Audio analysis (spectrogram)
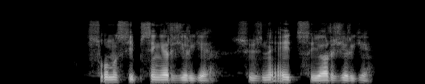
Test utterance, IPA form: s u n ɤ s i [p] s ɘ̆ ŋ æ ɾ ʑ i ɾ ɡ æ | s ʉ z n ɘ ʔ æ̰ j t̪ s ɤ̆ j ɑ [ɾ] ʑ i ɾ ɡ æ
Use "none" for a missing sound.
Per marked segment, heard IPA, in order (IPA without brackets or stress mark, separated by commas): p, ɾ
